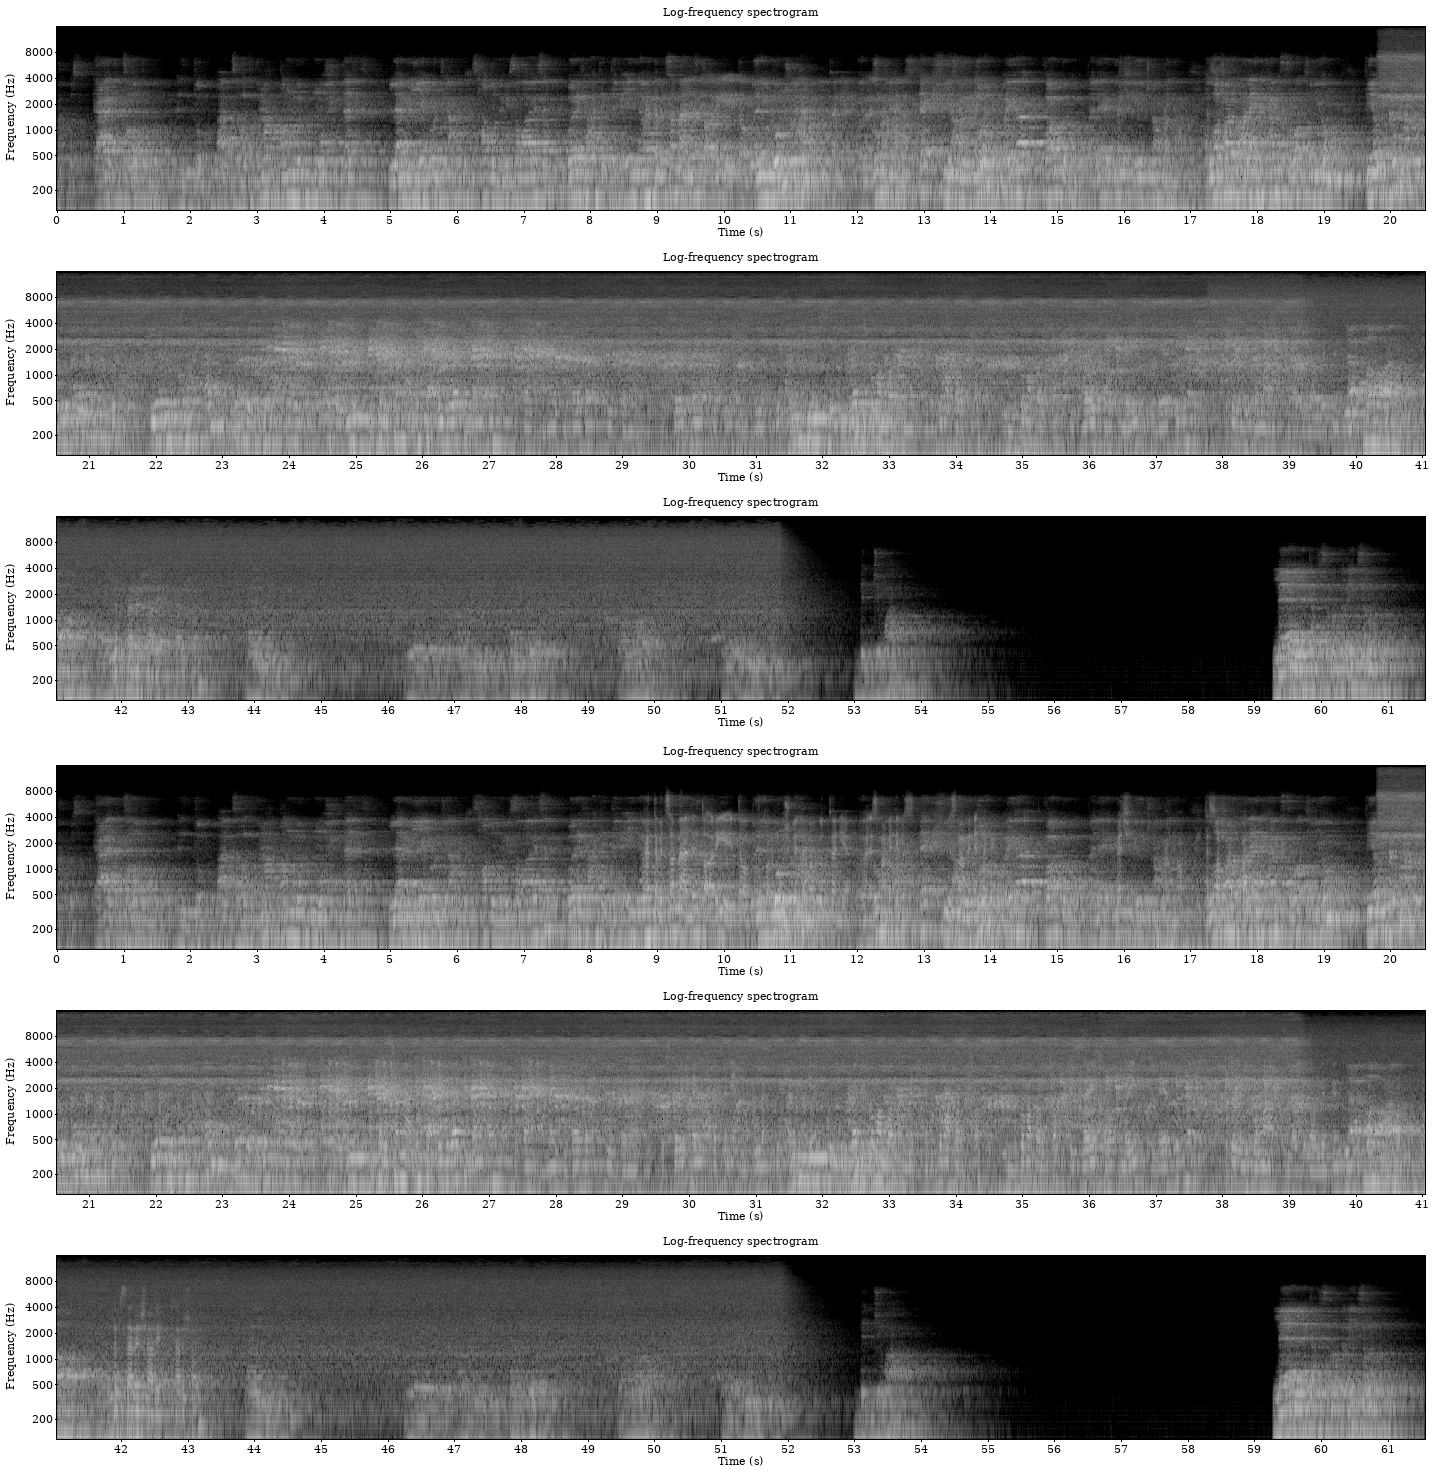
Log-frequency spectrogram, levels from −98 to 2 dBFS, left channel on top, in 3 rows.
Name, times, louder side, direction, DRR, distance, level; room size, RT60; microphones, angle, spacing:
voice 1, 0.2-4.5 5.0-9.0 9.3-9.7 10.4-11.3 12.0-16.9 17.2-19.2 19.6-21.6 21.9-25.2 31.3-33.0 33.8-34.1 34.7-34.9 35.8-36.1 39.8-42.1 43.9-44.3 46.2-47.5 47.8-48.2 49.5-50.0 50.2-50.3 51.0-51.6 53.0-53.6 59.3-60.8, left 1 dB, 30° left, -5 dB, 2.5 m, -33 dB
voice 2, 8.7-12.7 13.4-14.1 15.8-18.0 18.3-18.4 25.2-31.9 32.4-34.4 34.9-37.7 38.0-39.8 40.3-40.7 41.9-43.2, right 2 dB, 80° right, 4 dB, 0.9 m, -35 dB
sound 1, 19.8-39.2, right 1 dB, 30° right, 2.8 m, -32 dB
sound 2, 37.8-51.9, left 2 dB, 45° left, 1.4 m, -46 dB
19.0 x 8.7 x 2.3 m, 2.4 s
head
